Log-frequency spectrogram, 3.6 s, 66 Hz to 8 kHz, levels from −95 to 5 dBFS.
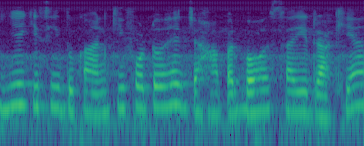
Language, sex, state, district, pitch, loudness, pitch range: Hindi, female, Uttar Pradesh, Ghazipur, 210 Hz, -32 LUFS, 195-235 Hz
